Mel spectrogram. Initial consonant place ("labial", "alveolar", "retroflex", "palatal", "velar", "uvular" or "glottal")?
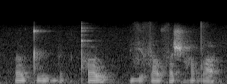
alveolar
